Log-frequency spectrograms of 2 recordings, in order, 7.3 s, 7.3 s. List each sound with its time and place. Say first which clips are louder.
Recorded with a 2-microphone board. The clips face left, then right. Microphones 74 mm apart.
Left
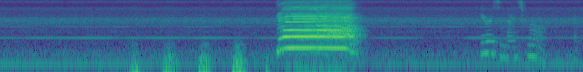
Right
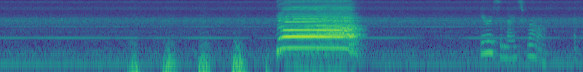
1.6 s breathing: right 2 dB; 40° right (ahead or behind), 1.6 m
3.5 s a scream: right 6 dB; 30° right (ahead or behind), 2 m
6.0 s a woman speaking: right 5 dB; 30° right (ahead or behind), 1.7 m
